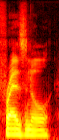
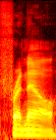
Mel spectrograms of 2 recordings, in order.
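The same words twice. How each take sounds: First: The word is pronounced in a plain way. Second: The word is pronounced in a fancier way. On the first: The speaker calls it wrong. "not Fresnel" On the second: The speaker calls it right. "it sounds fancier when I pronounce it like that"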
